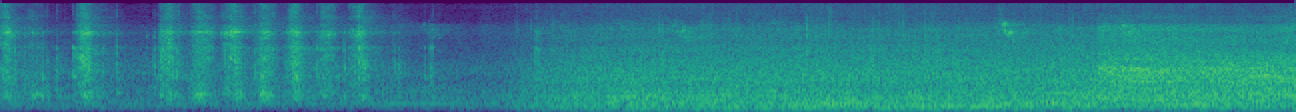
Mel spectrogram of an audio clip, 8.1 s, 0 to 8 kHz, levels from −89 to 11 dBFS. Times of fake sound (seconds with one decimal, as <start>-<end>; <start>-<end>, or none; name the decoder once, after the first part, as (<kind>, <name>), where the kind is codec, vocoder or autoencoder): 0.0-1.5 (vocoder, BigVGAN v2); 4.9-8.1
